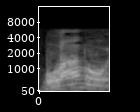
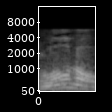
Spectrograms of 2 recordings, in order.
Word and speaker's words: Lono: Thank you to Tim last that time for pointing out that I was saying lano instead of lono which is the proper pronunciation and he did it so gently that there's absolutely no hurt in it all.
